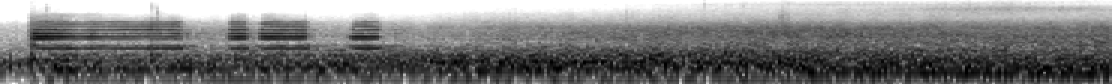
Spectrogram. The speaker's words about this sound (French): Ah, c'est une petite ruelle avec un vieux camion tout défoncé, avec une famille qui est là devant sa maison en Iran.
